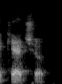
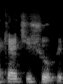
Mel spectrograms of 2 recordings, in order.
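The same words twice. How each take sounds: First: "ketchup" in two syllables, ending on p; correct English pronunciation. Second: "ketchup" as ke-chee-shoo-pee; Brazilian-accented "ketchup"; Portuguese-style mispronunciation. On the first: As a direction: say "ketchup" as ketch-up, no final vowel. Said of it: "É ketchup". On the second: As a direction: pad "ketchup" with extra i vowels. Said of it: "não é ketchup". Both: Shown as a demonstration.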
